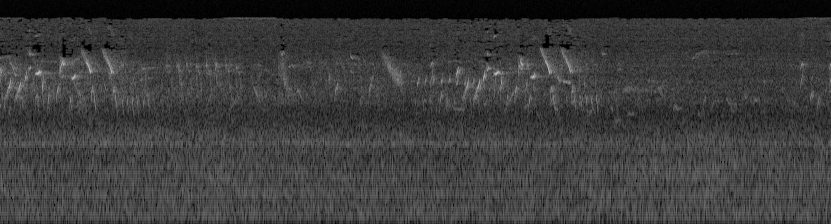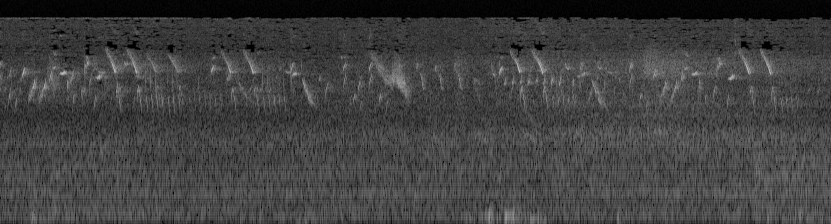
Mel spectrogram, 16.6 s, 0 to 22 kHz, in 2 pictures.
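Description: Birds chirping and trilling over the low, steady drone of an approaching Class 142 Pacer diesel railbus, which grows a little louder in the second half. A few low thumps come about thirteen seconds in.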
